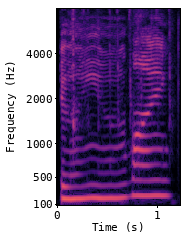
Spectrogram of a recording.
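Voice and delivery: very high, very slow line; put-on character voice. Shown as a demonstration. Another try at his recording line, very high and slow. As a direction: drag the question out high and slow. Final rehearsal take.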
